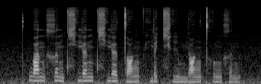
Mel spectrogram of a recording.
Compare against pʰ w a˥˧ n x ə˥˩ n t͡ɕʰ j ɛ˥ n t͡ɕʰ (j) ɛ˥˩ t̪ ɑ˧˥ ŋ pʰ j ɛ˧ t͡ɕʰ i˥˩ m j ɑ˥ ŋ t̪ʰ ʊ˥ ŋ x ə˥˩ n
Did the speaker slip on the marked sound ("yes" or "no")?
no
